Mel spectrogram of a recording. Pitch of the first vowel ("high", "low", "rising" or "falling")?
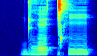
high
